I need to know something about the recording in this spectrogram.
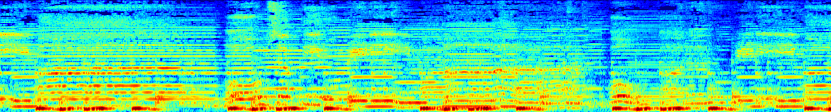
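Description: Harmonium playing a bhajan melody in held, reedy notes over a steady tabla rhythm.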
